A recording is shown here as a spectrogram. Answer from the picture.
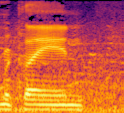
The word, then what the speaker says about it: MacLean: It's just Andrew McLean, and McLean is spelled M-A-C-L-E-A-N, and that's where I am.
